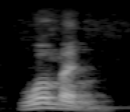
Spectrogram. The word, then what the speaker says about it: woman: Chữ này đọc là war, ok, woman. Woman. Cái này là u, chữ u ngắn các bạn nha. Viết là o nhưng đọc là u, woman.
